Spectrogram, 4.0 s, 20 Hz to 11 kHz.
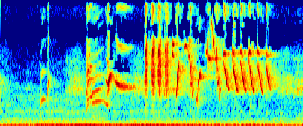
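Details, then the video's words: European goldfinch singing campero-style in 2021: a few sharp, rising chirps and slurred whistles build into a fast, rhythmic trill of bright repeated notes, then a second rapid rattling run; low background hum. "Goldfinch singing - Jilguero Cantando Campero - Chant Chardonneret"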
